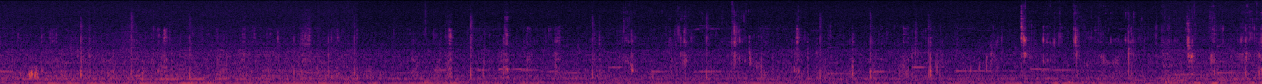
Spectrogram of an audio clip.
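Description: A person chewing food with the mouth full: steady mastication with many short, irregular wet mouth clicks and smacks.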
